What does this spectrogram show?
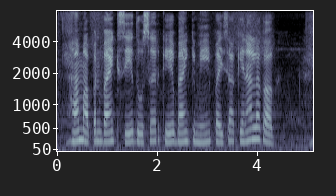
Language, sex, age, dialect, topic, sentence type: Maithili, female, 31-35, Eastern / Thethi, banking, question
